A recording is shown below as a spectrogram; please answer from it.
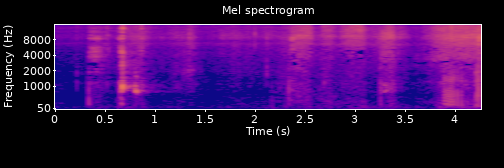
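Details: Faint, sharp little hiccup sounds from a one-week-old puppy against quiet room noise.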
